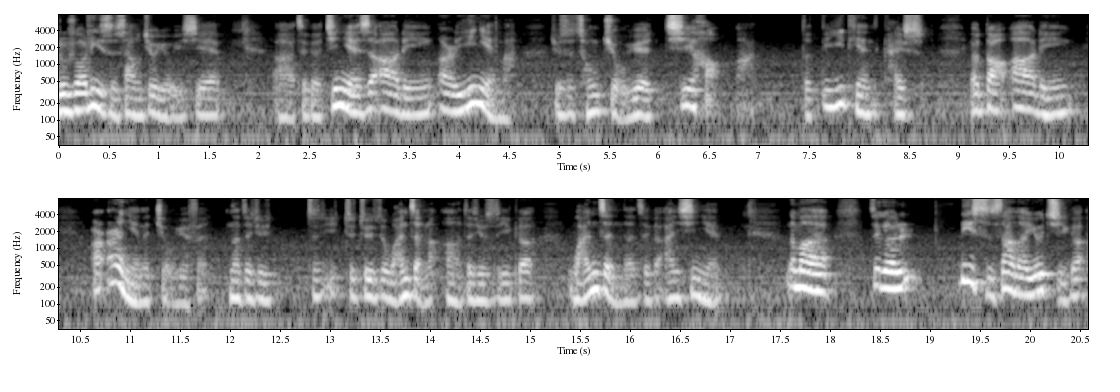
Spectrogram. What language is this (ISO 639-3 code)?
zho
